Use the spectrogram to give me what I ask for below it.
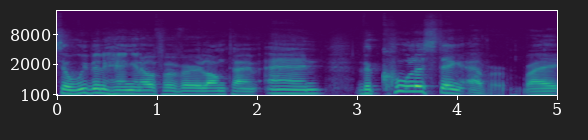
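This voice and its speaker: A man with an ordinary speaking voice, medium pitch, lively intonation and a fairly slow pace. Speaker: podcast host. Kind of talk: podcast interview questions.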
